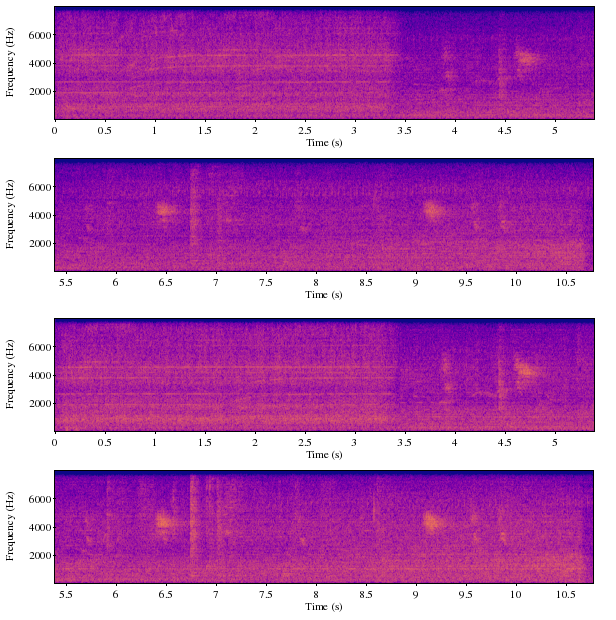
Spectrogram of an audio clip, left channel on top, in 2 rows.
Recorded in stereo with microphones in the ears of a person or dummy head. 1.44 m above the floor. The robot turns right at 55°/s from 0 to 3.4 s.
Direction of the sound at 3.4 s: 25° right (ahead or behind).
